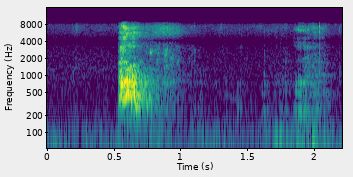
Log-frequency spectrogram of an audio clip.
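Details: Two dogs, Arnie and Sam, a Dogue de Bordeaux and a golden retriever, play fighting; one sharp, loud bark rings out, followed by quieter, rough, growly vocal noises about a second and a half later.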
